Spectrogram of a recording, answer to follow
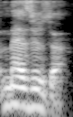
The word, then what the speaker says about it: Mezuzah: I think that's how I pronounce it. Mezuzah. That's how the Jews pronounce the same exact concept.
